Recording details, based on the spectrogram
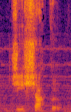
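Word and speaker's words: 磁石: that is useful is Jishaku, which is magnet. So I'm gonna Oh. put that bad boy in. Oh, of course you pronounce that shaku. Of course. Because it makes no Oh yes, sense.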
